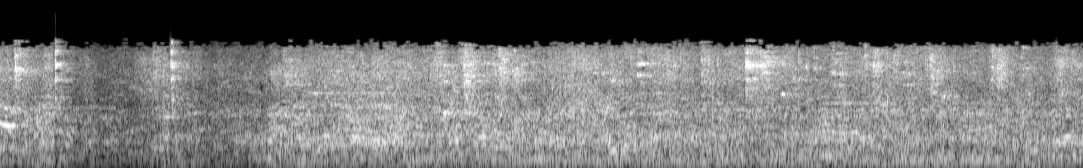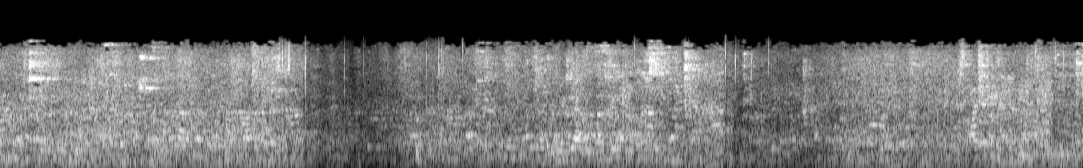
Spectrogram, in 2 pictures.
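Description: A crowd chatters in a large, echoing hall.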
